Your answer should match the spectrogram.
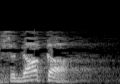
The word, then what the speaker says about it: tzedakah: And D, and then D-A, no, D-A, and then Q-A, and H, silent H on the end. Tzedakah. You recognize that word? – Yes, sir. – Let's write it underneath it, S-E-D-E-Q-A.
